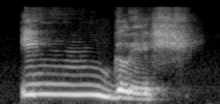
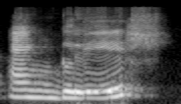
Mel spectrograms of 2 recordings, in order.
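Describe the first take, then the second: First: The first vowel sounds like i in sit. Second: The first vowel sounds like e in bed. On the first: The speaker calls it right. "Padahal bacanya English pakai I" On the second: The speaker calls it wrong. "bukan English"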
